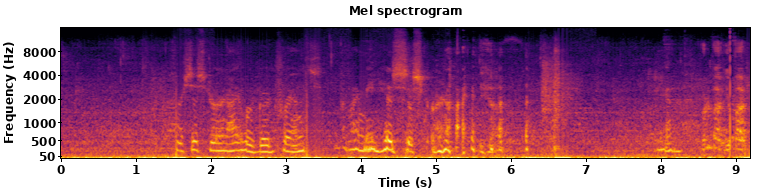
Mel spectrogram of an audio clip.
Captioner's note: laughs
